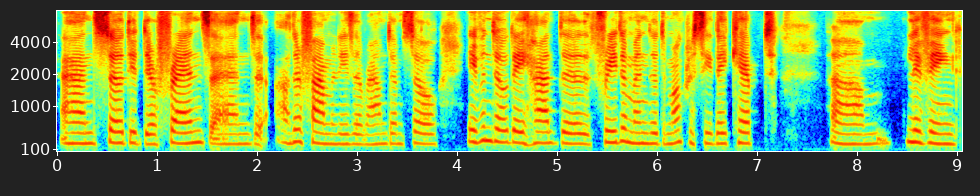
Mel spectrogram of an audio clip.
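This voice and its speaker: A woman in her thirties from Romania, speaking with a Romanian accent as a financial coach guest, measured and reflective, on a video call. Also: on the high side, level tone, fairly bright tone, no echo. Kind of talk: online interview.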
